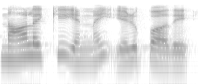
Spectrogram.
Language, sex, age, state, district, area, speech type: Tamil, female, 30-45, Tamil Nadu, Cuddalore, rural, read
